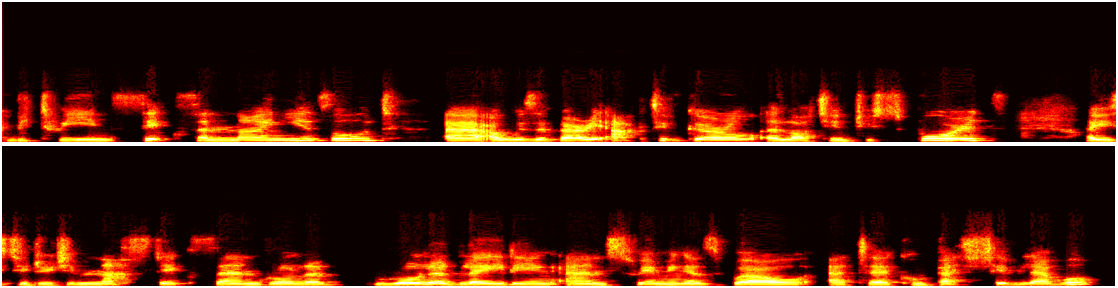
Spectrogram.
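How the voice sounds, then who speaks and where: A woman's voice: medium pitch, muffled recording. A young woman from Italy with an Italian accent, talking casually to school pupils, with fillers and restarts. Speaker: engineer. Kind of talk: recorded talk to school pupils.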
